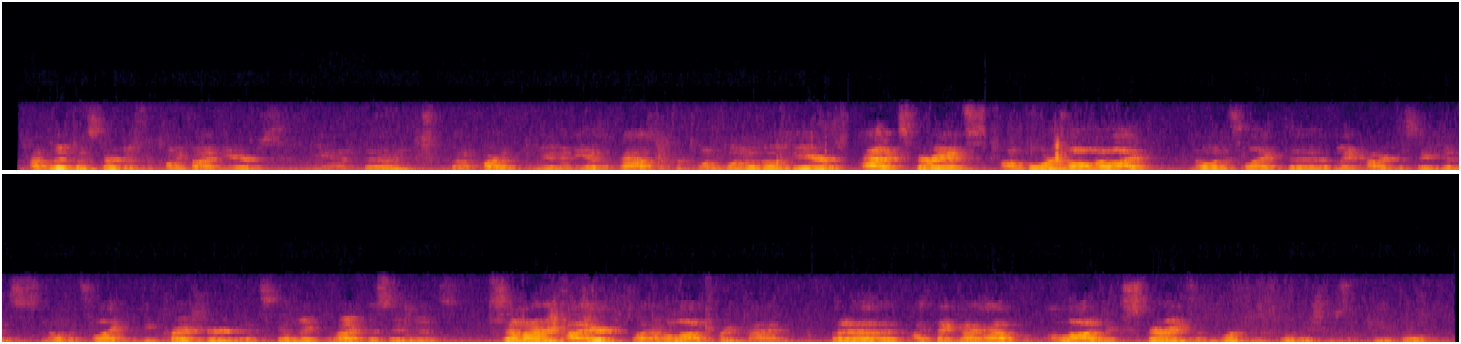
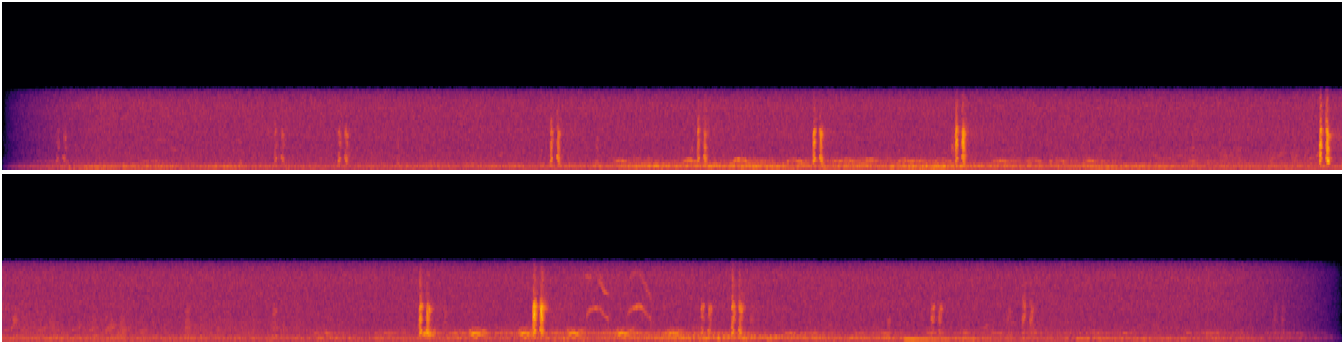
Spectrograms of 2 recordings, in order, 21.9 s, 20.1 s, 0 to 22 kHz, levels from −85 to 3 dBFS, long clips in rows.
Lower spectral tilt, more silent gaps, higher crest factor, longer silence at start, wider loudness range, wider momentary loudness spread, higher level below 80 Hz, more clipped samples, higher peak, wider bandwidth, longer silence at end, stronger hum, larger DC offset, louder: first, -6 dB/octave vs -0.5 dB/octave; neither; second, 20 dB vs 26 dB; about the same, 0.1 s vs 0.05 s; about the same, 7 LU vs 8 LU; first, 14 LU vs 11 LU; first, -48 dBFS vs -68 dBFS; neither; about the same, -2 dBFS vs 0 dBFS; second, 9.2 kHz vs 11 kHz; about the same, 0.05 s vs 0.1 s; neither; neither; first, -21 LUFS vs -25 LUFS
